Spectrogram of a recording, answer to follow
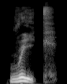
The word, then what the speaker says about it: Reek: Reek. I'm Reek. It rhymes with weak.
